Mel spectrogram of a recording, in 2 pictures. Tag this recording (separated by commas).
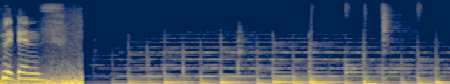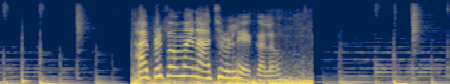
Speech, Music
